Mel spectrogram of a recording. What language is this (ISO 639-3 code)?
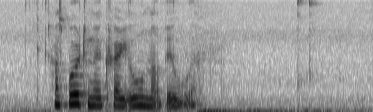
fao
